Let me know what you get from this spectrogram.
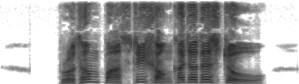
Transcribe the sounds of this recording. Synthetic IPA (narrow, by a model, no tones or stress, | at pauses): pɾot̪ʰompãt͡ɕʈiʃɔŋkʰat͡ɕɔt̪ʰeʃʈo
